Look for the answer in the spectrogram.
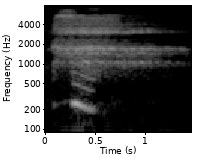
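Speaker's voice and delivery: long, audible sigh out; big relaxing exhale; demonstrated out-breath. Shown as a demonstration. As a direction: let the whole breath fall out in a sigh. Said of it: "and then breathing out".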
